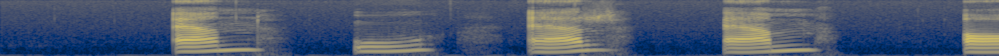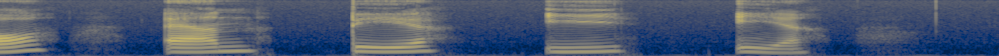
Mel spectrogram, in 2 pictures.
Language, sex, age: Swedish, female, 29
